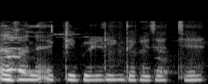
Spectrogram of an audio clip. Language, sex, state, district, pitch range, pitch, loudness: Bengali, female, Assam, Hailakandi, 200-210 Hz, 210 Hz, -20 LUFS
